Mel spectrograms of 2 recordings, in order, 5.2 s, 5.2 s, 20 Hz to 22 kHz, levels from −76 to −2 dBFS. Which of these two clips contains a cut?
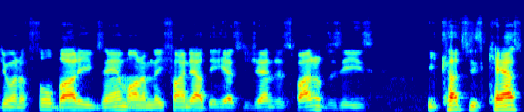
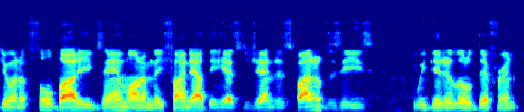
second; 1 cut; at 4.1 s

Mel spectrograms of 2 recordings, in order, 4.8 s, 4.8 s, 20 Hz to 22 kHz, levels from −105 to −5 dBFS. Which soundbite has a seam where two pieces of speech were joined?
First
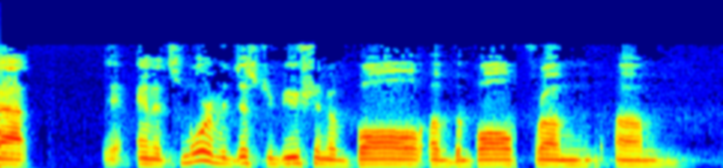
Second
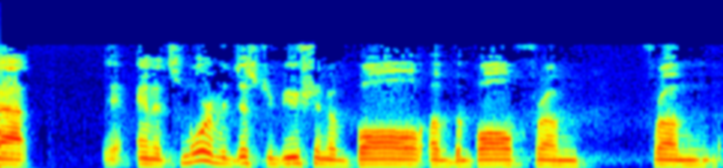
first; 1 cut; at 3.4 s

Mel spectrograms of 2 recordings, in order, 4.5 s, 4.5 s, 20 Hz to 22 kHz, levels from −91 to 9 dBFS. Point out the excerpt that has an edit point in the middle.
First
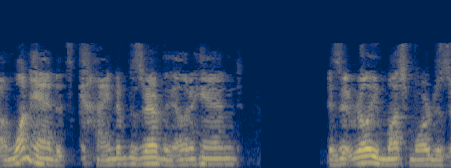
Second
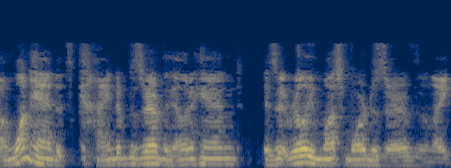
second; 1 cut; at 2.5 s

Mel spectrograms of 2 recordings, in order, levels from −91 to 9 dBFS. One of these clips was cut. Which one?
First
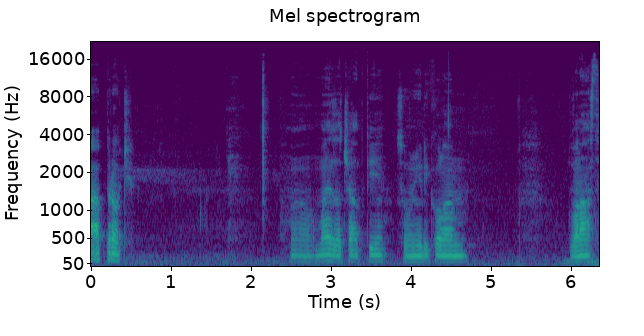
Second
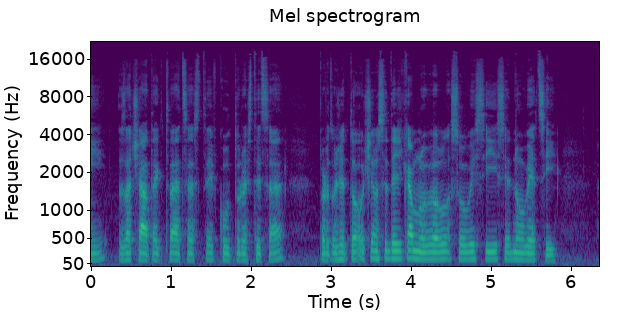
first; 2 cuts; at 2.4 s, 3.8 s

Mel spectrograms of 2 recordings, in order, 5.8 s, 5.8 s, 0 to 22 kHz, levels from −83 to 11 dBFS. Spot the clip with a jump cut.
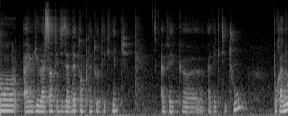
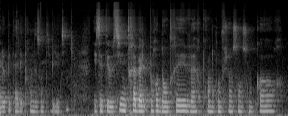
second; 1 cut; at 1.8 s

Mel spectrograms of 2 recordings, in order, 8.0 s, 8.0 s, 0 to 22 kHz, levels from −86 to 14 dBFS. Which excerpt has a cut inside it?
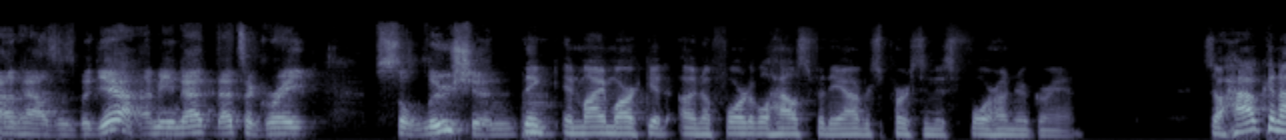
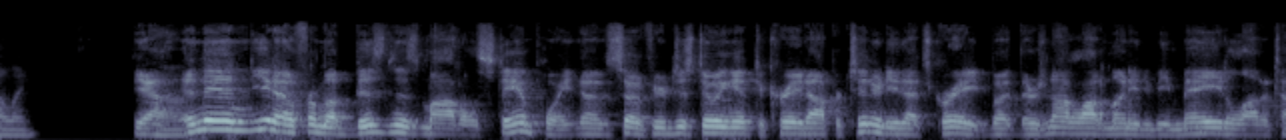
first; 1 cut; at 3.3 s

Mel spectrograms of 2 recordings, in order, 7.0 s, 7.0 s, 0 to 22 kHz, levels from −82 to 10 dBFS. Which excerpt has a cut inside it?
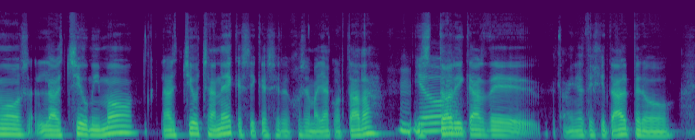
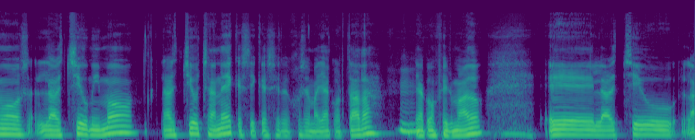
first; 2 cuts; at 4.1 s, 5.4 s

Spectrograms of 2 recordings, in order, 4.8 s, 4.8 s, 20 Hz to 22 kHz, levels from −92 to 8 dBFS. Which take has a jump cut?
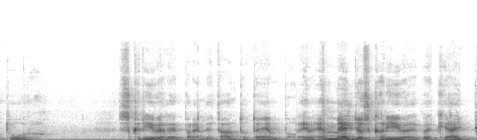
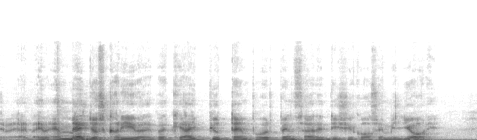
first; 1 cut; at 3.0 s

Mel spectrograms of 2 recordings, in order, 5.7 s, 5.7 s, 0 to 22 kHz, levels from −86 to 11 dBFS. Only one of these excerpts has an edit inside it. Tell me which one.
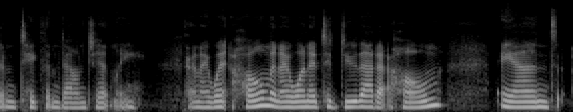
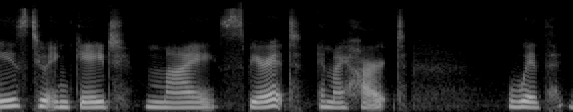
first; 1 cut; at 1.8 s

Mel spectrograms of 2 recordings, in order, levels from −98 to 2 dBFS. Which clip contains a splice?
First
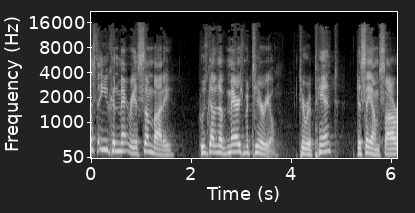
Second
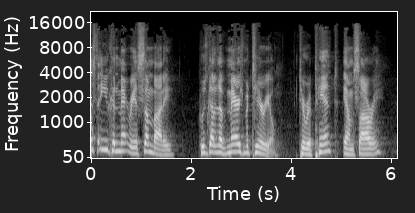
second; 1 cut; at 5.0 s

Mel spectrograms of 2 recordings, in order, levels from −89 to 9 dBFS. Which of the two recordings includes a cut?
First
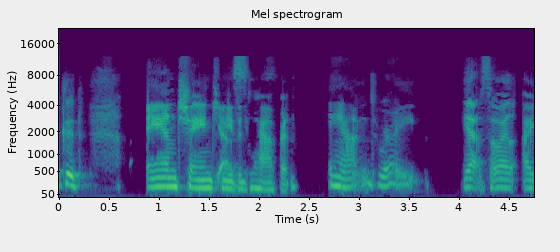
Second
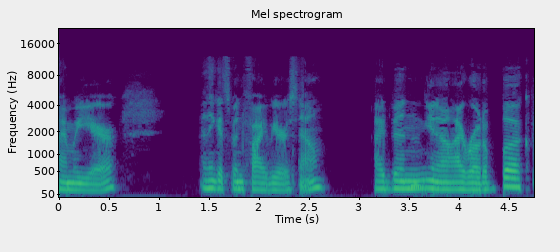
second; 1 cut; at 3.0 s

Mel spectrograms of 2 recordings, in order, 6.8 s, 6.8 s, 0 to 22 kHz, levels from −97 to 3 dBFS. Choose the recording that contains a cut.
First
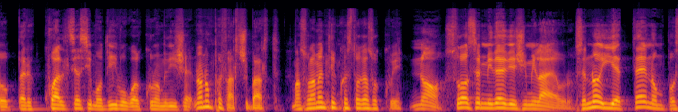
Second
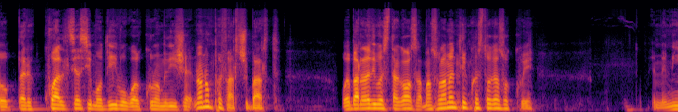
first; 3 cuts; at 2.9 s, 4.0 s, 5.8 s

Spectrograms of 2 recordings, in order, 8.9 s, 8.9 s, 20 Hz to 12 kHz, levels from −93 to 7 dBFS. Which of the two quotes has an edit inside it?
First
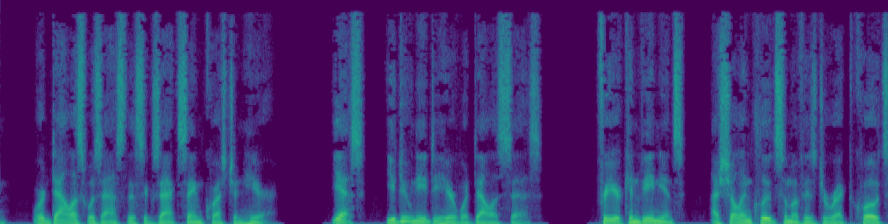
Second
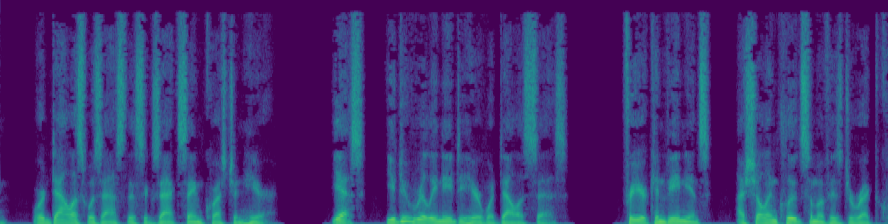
first; 1 cut; at 4.1 s

